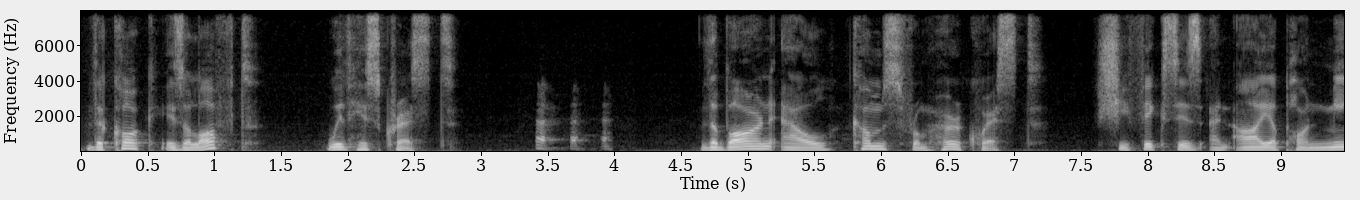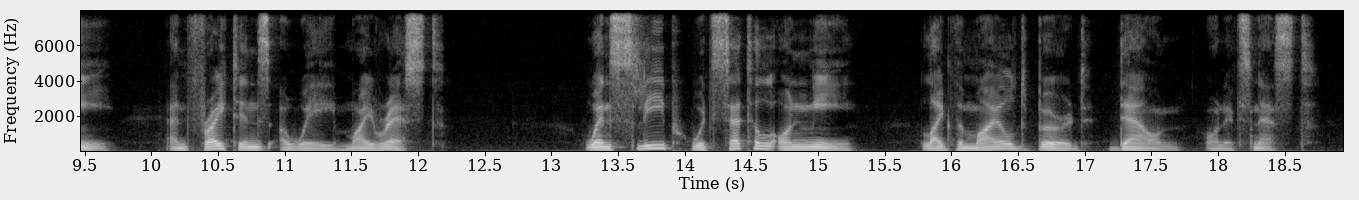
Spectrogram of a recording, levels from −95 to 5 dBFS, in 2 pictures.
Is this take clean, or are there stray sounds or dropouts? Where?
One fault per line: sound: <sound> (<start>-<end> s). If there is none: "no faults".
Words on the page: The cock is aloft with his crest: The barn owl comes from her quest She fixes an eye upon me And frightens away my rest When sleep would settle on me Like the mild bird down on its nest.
sound: laugh (3.4-4.0 s)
